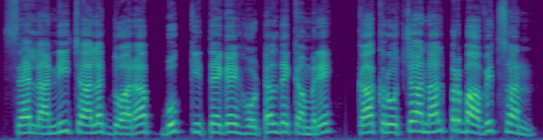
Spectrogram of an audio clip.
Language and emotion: Punjabi, disgusted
